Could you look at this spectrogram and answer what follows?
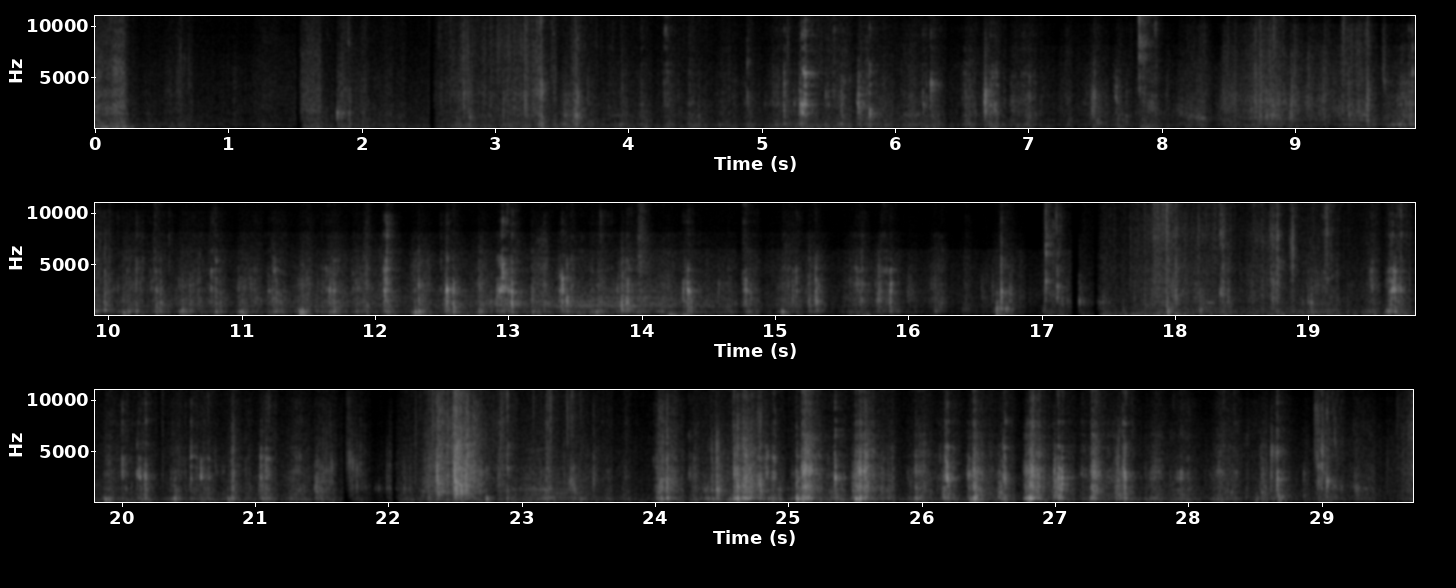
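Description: Close-miked eating sounds of a cream-filled waffle being bitten and chewed: a dense run of crisp crunching and crackling, with a loud burst of crunching about two-thirds of the way in.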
